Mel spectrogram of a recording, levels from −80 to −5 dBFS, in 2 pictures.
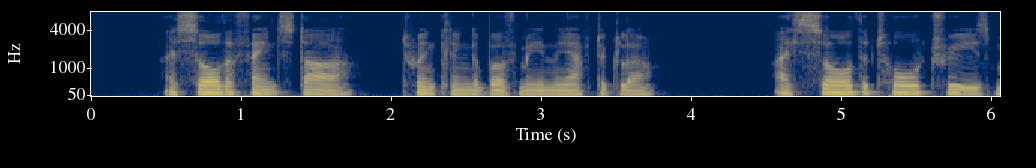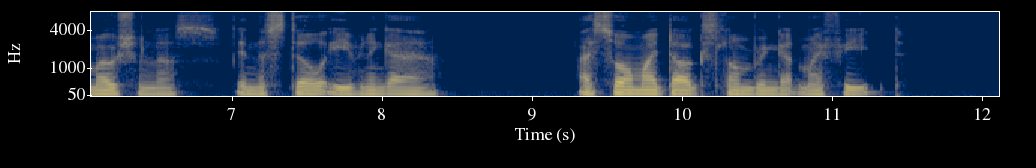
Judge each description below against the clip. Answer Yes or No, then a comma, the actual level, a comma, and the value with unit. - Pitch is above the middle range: No, low, 115 Hz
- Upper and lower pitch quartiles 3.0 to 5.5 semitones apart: No, narrow, 2.6 semitones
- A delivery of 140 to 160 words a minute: Yes, average, 150 wpm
